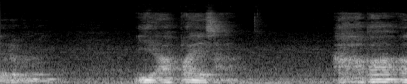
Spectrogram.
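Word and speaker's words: אבא: 때 여러분은이 아빠의 사랑 아바 아버지는 히브리어로 아빠 발음이 똑같아요 희한하게 아바 아버지가 히브리어로 아빠 아빠라고 바요 참 희한하죠이 믿음을 가지고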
